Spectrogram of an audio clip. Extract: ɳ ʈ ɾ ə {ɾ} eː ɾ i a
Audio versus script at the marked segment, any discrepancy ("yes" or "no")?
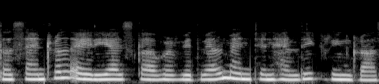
yes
